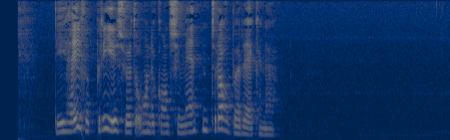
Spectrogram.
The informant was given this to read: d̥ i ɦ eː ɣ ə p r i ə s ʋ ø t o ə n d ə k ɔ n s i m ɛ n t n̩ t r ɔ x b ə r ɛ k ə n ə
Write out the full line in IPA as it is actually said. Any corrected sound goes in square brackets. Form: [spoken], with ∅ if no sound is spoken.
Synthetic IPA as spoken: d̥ i ɦ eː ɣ ə p r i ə s ʋ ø t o ə n d ə k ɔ n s [y] m ɛ n t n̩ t r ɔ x b ə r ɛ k ə n ə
